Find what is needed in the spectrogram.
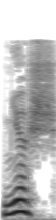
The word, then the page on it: mioche: francais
